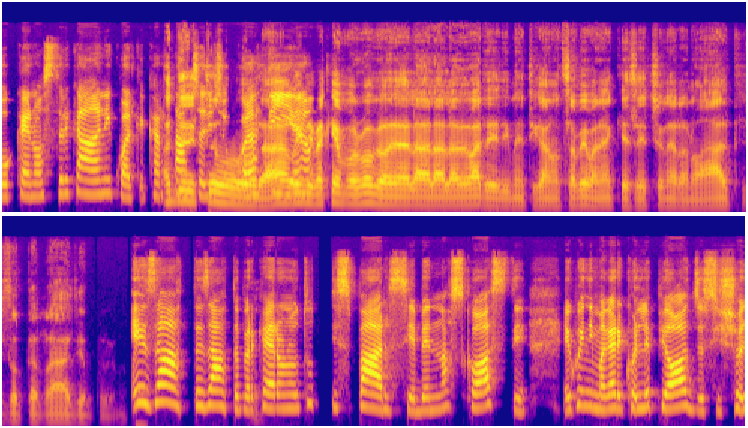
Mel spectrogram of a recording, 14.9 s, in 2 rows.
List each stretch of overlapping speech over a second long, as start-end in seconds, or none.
1.6-3.1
